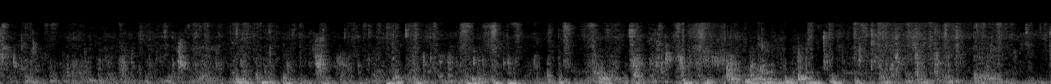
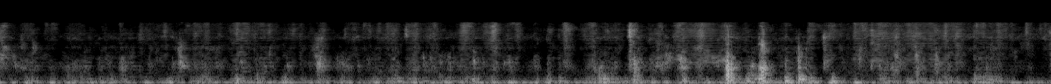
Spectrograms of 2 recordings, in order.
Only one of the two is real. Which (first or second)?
first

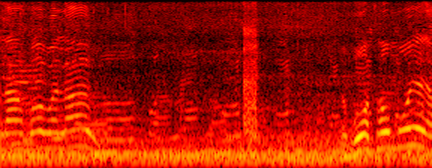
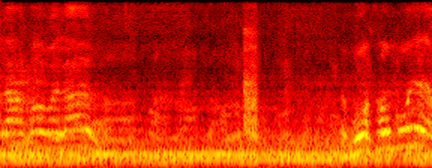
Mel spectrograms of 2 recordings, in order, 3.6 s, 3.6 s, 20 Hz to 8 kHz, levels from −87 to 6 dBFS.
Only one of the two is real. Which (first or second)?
first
